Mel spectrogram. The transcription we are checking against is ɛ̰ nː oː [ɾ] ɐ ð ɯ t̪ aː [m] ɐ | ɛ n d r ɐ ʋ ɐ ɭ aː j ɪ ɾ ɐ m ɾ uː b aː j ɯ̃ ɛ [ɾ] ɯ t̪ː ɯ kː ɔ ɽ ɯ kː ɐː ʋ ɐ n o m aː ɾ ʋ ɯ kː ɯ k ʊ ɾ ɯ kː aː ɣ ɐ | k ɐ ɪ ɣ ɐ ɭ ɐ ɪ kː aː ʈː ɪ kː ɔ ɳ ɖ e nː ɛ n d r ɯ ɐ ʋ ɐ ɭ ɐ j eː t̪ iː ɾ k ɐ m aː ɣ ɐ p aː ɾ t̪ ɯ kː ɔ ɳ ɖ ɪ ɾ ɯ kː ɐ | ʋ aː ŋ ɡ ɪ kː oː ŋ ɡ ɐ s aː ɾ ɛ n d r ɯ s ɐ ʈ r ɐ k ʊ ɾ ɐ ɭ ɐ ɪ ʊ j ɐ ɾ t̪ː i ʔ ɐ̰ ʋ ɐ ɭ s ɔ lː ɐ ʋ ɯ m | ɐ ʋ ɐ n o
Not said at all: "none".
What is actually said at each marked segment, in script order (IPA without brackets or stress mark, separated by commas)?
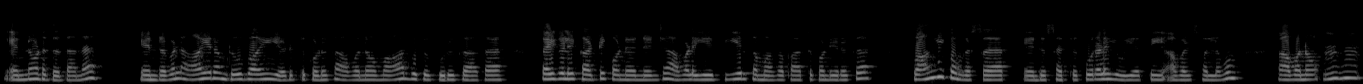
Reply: ɽ, n, ɽ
